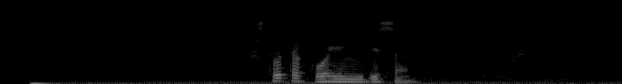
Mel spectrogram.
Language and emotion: Russian, neutral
